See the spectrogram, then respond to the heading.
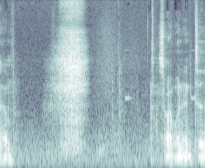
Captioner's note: Ashley snivels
